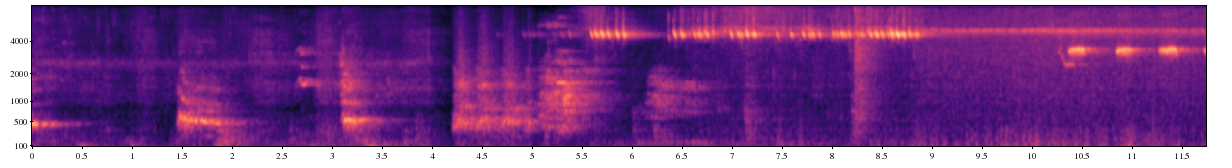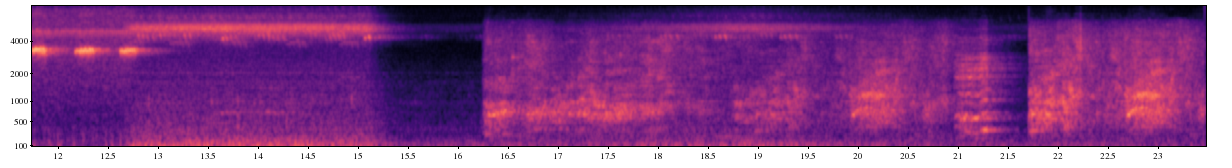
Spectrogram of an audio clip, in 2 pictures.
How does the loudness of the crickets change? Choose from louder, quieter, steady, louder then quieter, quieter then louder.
louder then quieter.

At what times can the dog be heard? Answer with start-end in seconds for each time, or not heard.
0.0-6.8, 16.2-23.4.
